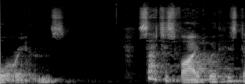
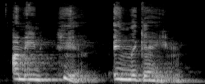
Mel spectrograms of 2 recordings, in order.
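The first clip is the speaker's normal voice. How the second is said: retort; 12 semitones higher, 6 dB louder than usual. A narrator's reading. Phoenix retorting to Pan, impatient and louder. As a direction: snap back, offended. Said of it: "Phoenix retorted".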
